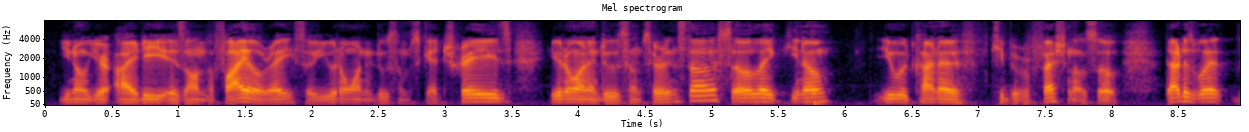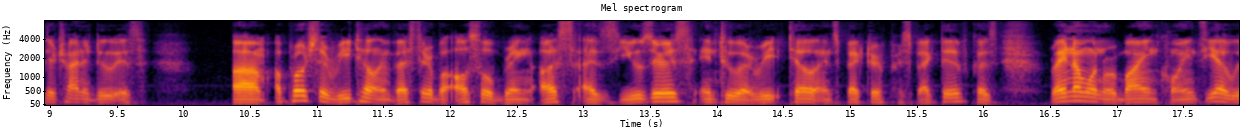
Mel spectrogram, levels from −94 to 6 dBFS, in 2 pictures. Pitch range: 105-120 Hz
